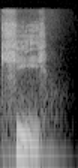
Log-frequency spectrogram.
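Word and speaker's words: key (χ): The X in Kingdom Hearts Union X is pronounced key.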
